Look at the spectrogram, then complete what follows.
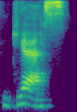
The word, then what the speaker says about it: guess: Whereas here, you pronounce guess without the U.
